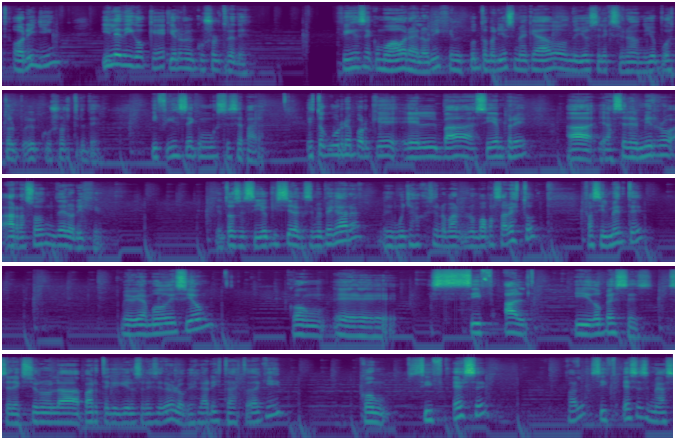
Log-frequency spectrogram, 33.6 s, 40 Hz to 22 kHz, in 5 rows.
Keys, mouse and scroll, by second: 6.1-7.7 scroll down 2, 10.4 middle click, 15.4-17.6 scroll up 4, 17.6 scroll down 1, 17.7 scroll down 1, 17.9 middle click, 19.1-20.2 scroll up 3, 20.2 click.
